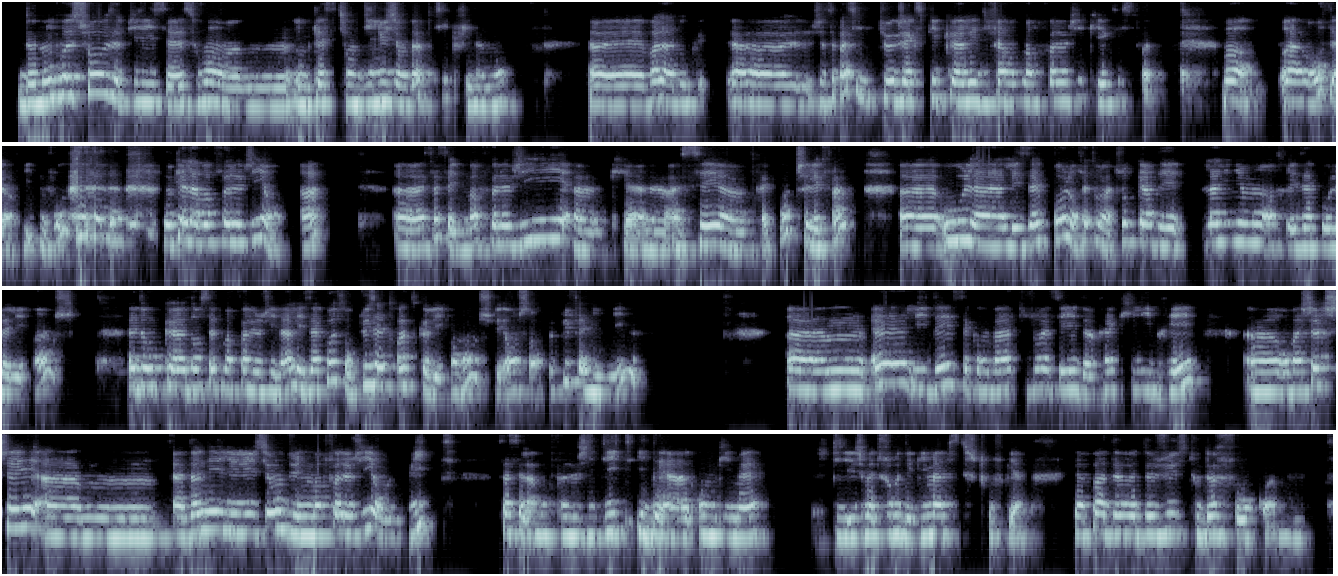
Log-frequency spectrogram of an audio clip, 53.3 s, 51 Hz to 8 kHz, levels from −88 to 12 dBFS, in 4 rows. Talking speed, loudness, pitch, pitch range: 170 wpm, -14 LUFS, 220 Hz, 205-260 Hz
